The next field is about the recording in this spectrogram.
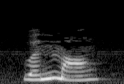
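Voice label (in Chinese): "文盲", Mandarin Chinese; hsk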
